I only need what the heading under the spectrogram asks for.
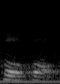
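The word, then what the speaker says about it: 高校: Do not be deceived by the fact that they spell it K-O-O in the Romaji in this textbook. It should be spelled K-O-U, K-O-U, to be more accurate to how it's actually spelled in Japanese, koko.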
